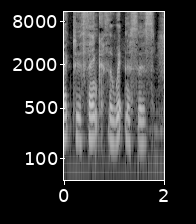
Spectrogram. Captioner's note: speaking French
